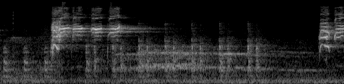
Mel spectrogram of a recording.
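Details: Greater green leafbird, called cucak ijo mini, singing for a masteran: a loud, rapid, buzzy chatter of trilled notes, then descending drawn-out whistles, then a fresh harsh burst at the end.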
